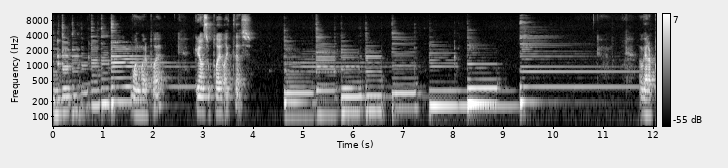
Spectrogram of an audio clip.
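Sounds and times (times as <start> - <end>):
acoustic guitar playing a scale: 0.0 - 3.8, 4.6 - 12.0.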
